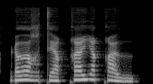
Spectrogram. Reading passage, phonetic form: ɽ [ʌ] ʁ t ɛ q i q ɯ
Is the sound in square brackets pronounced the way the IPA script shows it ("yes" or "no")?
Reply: yes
